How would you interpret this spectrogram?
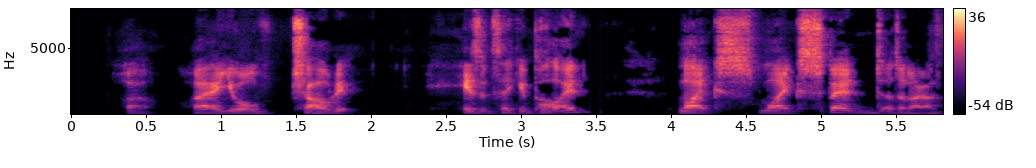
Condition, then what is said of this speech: Stuttering. I'm trying to ignore the fact that I'm making those mistakes as I'm trying to think of what else to say.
